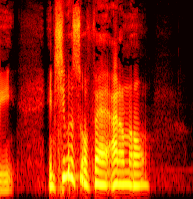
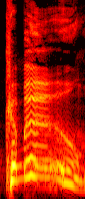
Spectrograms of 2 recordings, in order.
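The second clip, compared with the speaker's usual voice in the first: door slam sound; 14 semitones higher than usual. Retold or imitated.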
